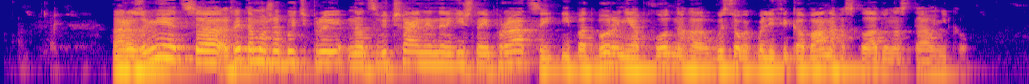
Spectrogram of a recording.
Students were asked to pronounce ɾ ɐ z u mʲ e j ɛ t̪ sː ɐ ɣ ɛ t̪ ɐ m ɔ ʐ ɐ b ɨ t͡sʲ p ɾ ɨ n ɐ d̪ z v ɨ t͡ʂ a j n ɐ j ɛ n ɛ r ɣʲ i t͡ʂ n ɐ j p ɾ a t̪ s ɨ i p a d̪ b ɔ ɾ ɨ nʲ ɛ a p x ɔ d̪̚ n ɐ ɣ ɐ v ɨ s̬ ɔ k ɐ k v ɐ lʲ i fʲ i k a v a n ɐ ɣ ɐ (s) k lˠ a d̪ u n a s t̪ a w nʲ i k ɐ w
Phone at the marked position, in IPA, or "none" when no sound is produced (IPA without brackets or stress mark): s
